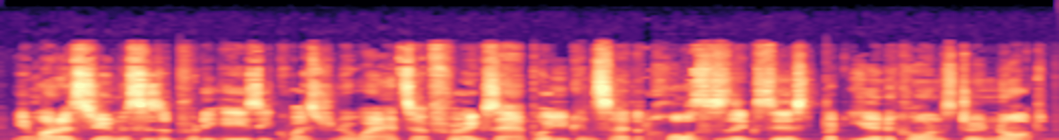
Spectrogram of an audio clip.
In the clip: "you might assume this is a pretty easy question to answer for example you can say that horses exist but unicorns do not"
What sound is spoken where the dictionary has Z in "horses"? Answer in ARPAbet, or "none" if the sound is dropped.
Z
